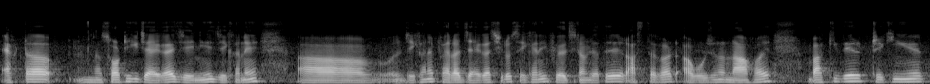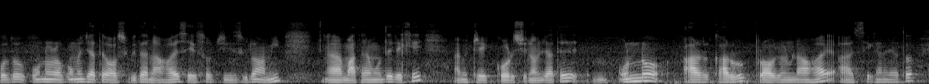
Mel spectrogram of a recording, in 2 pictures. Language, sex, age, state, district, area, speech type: Bengali, male, 60+, West Bengal, Purulia, urban, spontaneous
